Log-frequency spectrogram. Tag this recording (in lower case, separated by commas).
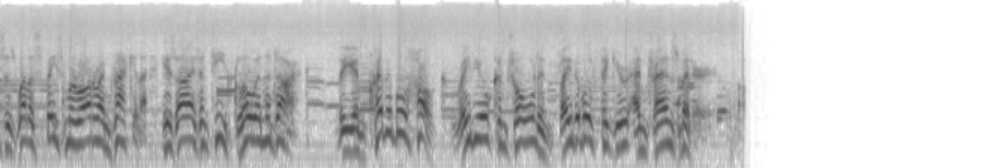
music, speech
